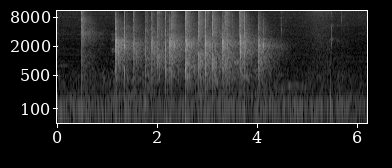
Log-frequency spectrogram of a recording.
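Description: An audience clapping: a burst of many claps starts about a second in and thins out after about four seconds.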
